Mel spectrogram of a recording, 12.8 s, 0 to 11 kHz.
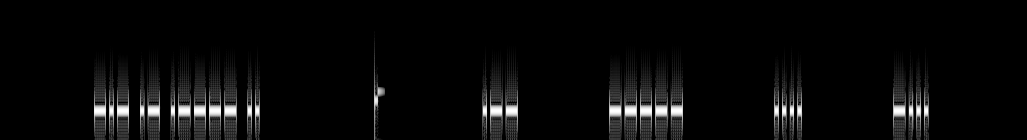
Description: Morse code, heard as a keyed tone, about 25 wpm, spaced as for 11 wpm, 700 Hz. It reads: KA1I W0HB
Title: USA Call Signs - 8x Character Spacing - 25wpm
